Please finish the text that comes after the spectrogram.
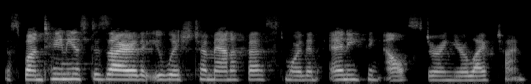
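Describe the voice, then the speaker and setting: A woman guiding a meditation as a teacher, speaking in a calm, measured way with pauses between phrases. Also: fairly high pitch. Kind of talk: guided meditation narration.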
